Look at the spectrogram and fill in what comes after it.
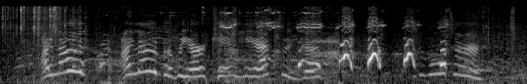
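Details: On a 31-degree day at a UK beach, Yuki the male Samoyed makes his silly happy noise, not crying. Wavering, singsong whines rise and fall almost continuously, breaking into higher squeaky yips midway.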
